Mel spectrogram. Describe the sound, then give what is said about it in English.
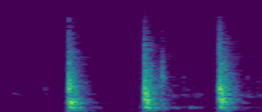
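A man knocks loudly on a door three times, heavy knocks evenly spaced about half a second apart, sharp with a short thud after each, no voices. “The second man knocked loudly on the door.”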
